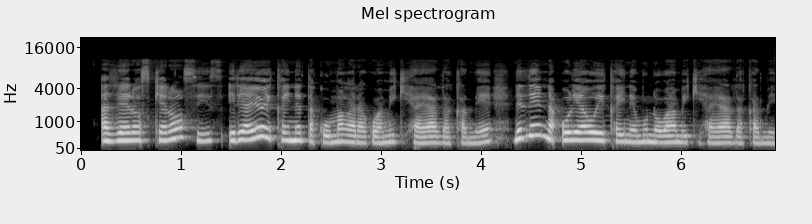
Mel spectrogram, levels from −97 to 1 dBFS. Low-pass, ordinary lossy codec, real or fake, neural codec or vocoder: 10.8 kHz; none; real; none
